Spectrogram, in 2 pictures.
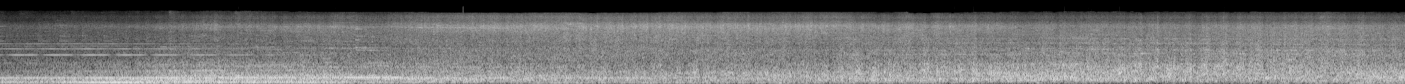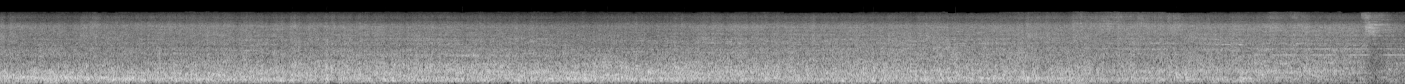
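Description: Union Pacific manifest freight train's cars rolling past: a loud, steady rumble of steel wheels on rail with clickety-clack over the rail joints. A low drone in the first few seconds fades out.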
